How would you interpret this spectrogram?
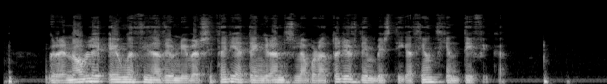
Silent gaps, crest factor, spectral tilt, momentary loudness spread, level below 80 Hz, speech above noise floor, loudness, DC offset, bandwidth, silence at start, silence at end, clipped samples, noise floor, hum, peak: none; 14 dB; -7 dB/octave; 14 LU; -36 dBFS; 29 dB; -15 LUFS; under 0.1%; 11 kHz; 0.05 s; 0.4 s; under 0.1%; -43 dBFS; none; 0 dBFS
